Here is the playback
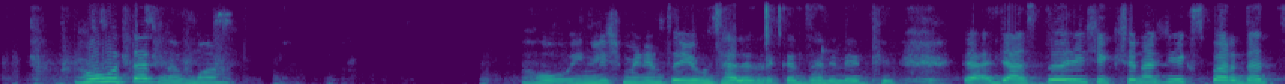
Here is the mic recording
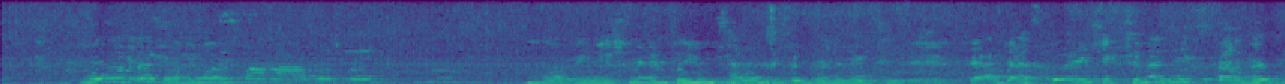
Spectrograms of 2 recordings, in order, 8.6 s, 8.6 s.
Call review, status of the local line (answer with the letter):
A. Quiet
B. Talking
B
